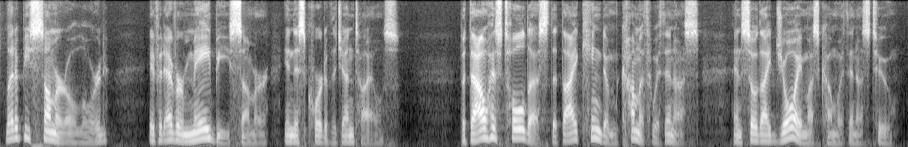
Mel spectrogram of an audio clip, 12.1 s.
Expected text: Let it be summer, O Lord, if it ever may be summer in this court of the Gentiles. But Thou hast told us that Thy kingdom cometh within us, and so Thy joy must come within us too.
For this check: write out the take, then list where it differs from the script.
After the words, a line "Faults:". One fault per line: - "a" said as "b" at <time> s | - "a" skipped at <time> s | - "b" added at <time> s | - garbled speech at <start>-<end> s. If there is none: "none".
Let it be summer, O Lord, if it ever may be summer in this court of the Gentiles. But Thou hast told us that Thy kingdom cometh within us, and so Thy joy must come within us too.
Faults:
none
